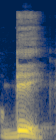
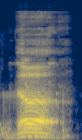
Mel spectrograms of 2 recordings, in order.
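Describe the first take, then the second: First: The word begins with a hard d sound. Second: The word begins with a soft th sound. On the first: The speaker sounds like they are from Africa. The speaker calls it wrong. "You're saying D as if you're from the continent" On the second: The speaker sounds like a local American. The speaker calls it right. "You're not saying"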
